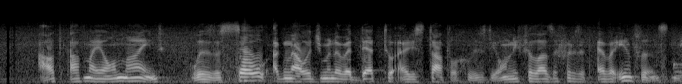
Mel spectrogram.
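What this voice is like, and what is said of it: Russian accent. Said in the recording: “You have an accent which is... Russian.”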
